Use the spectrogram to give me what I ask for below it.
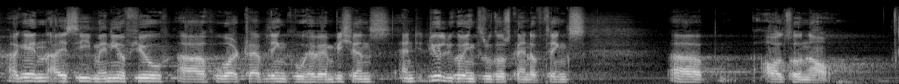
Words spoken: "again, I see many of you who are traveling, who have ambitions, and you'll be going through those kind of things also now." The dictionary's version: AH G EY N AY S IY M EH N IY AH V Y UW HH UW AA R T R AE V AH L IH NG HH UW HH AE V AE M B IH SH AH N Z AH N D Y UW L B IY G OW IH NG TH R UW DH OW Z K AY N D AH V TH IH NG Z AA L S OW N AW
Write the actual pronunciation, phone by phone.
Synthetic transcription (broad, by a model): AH G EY N AY S IY M EH N IY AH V Y UW HH UW AA R T R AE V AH L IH NG HH UW HH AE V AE M B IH SH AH N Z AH N D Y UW L B IY G OW IH NG T R UW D OW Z K AY N D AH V T IH NG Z AA L S OW N AW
